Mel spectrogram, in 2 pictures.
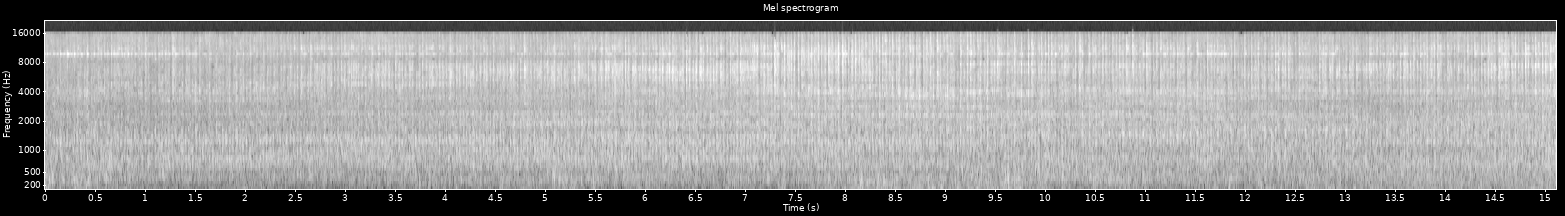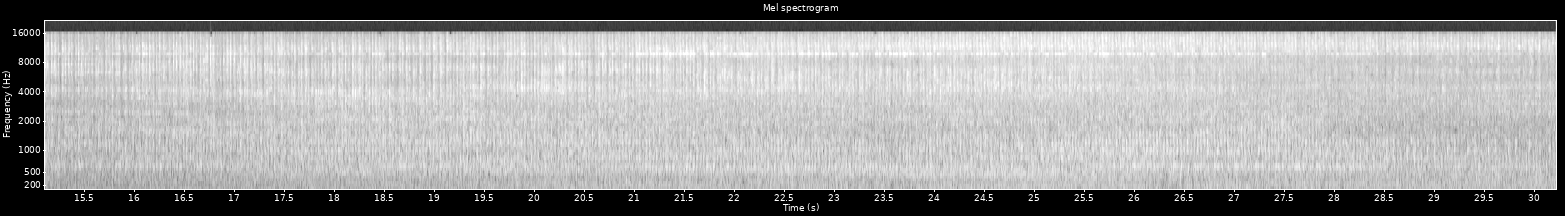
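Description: Iveco Trakker 410 truck's six-cylinder diesel engine idling steadily, growing louder about halfway through.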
